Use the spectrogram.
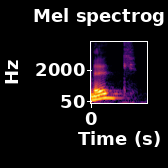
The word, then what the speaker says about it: Moog: That's why I'm saying I'm saying Moog. And it rhymes with Vogue.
